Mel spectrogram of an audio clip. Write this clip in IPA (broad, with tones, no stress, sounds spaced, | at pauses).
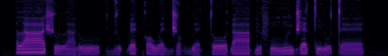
l aː˦ ʃ u˨ l a˨ ɾ u˦˨ | d u˨ ɓ ɛ˦ k ɔ˧ w ɛ˨ d͡ʒ ɔ˦ ɡ͡b ɛ˨ t oː˦ ɗ aː˦ ɓ ɨ˦ f ũ˧ ɣ ũ˦ d͡ʒ ɛ˦ t ĩ˨ ɾ u˦ t ɛ˧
